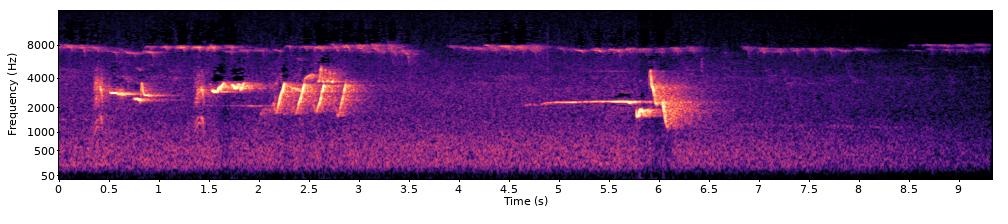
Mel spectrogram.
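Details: Song of a Japanese paradise flycatcher: a quick run of bright, buzzy notes repeated several times early on, then a long level whistle leading into a loud swept note, with a faint continuous high insect-like trill behind.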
